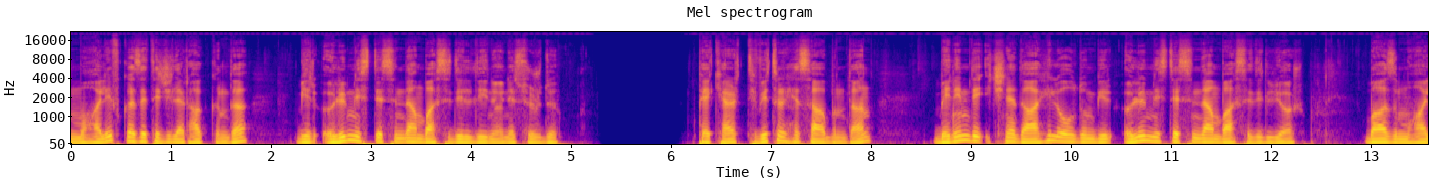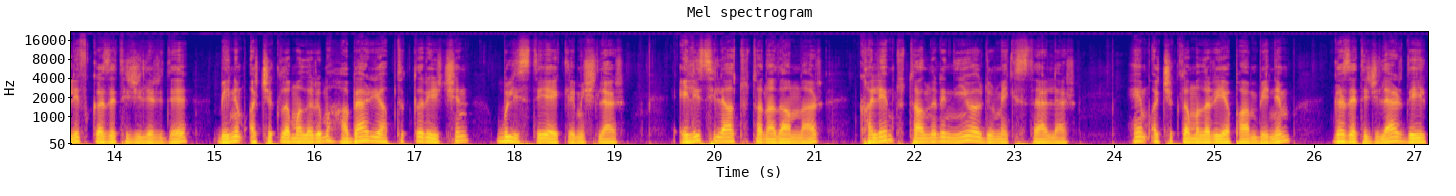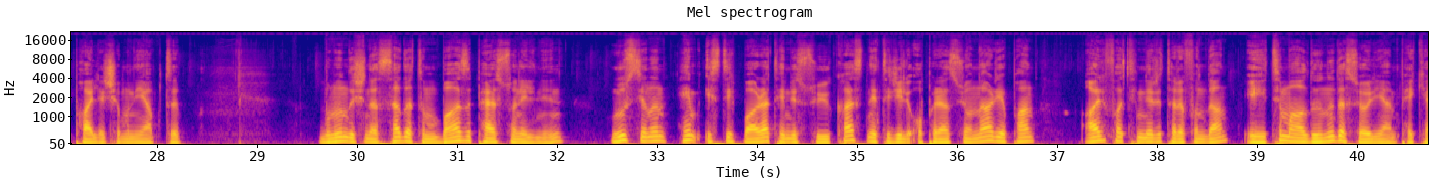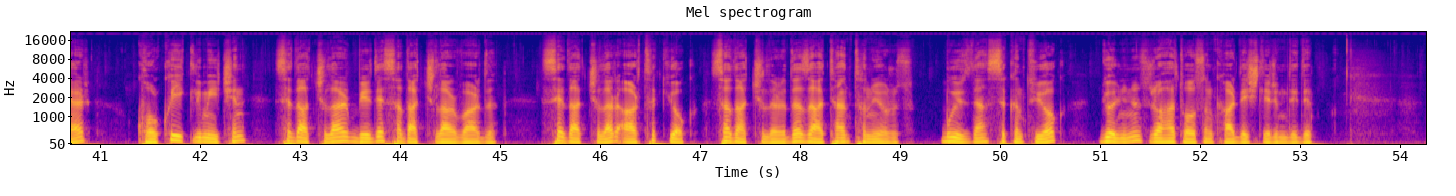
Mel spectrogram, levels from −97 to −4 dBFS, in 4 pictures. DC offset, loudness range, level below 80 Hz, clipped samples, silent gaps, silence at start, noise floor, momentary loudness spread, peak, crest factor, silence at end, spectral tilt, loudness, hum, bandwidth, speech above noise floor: under 0.1%; 2 LU; -24 dBFS; under 0.1%; 5.32-6.06 s; 0 s; -54 dBFS; 6 LU; 0 dBFS; 14 dB; 1.05 s; -6.5 dB/octave; -15 LUFS; none; 16 kHz; 41 dB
